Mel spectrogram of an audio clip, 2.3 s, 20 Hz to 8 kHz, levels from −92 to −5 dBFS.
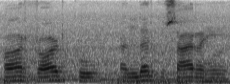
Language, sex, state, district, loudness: Hindi, male, Chhattisgarh, Raipur, -16 LUFS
